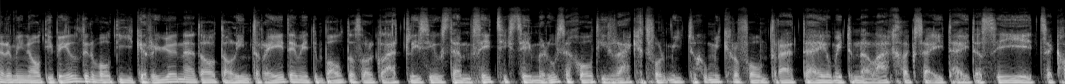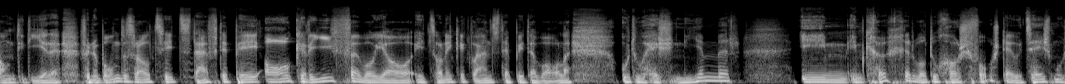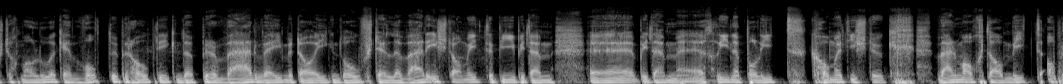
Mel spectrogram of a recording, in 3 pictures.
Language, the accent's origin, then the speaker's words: German; Switzerland; und das sorgt doch ein bisschen für Stabilität bei uns in der Schweiz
